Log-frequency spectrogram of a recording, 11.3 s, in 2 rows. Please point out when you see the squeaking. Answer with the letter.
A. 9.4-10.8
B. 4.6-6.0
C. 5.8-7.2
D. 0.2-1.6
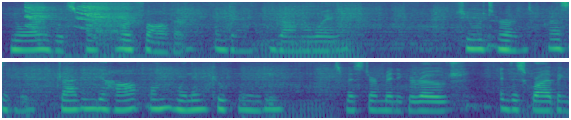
D.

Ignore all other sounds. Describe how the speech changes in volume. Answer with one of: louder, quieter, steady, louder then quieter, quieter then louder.
steady.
